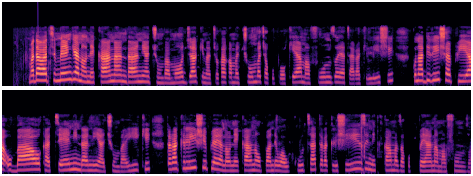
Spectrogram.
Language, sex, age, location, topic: Swahili, female, 18-24, Kisumu, education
